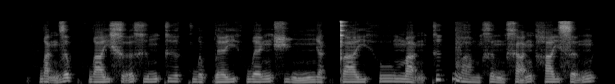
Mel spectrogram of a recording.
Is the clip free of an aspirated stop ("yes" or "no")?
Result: yes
